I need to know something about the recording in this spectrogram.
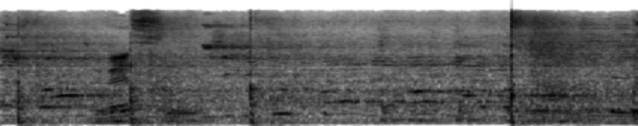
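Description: A volleyball being served and played in a gym: several sharp slaps of hands on the ball, the loudest about three and a half seconds in, with voices and music in the background.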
